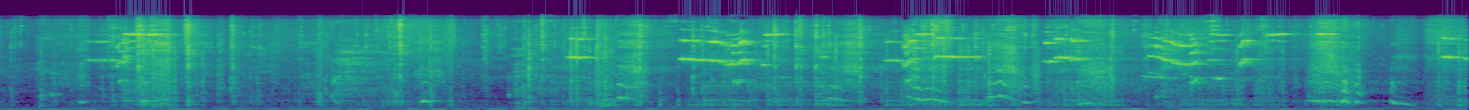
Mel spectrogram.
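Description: An animal's many short, high cries that rise and fall in pitch, coming thickest in the middle and near the end.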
